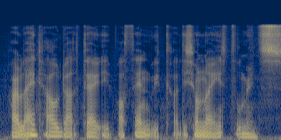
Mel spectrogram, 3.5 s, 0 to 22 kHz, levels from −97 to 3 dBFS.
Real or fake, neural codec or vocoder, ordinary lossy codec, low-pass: fake; autoencoder, 22.05 kHz, a latent of 192 numbers a frame, VITS, trained on many speakers; none; none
